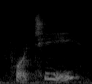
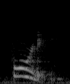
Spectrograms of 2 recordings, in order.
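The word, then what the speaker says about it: forty: Whereas here, the stress is on the first syllable, that tick mark there. First syllable. 40. So again, sound and stress. 40. We don't say 40, we say 40. So the stress or the push in my voice is on that first syllable.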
